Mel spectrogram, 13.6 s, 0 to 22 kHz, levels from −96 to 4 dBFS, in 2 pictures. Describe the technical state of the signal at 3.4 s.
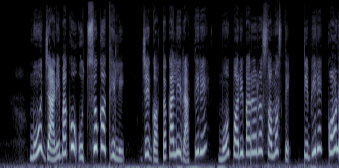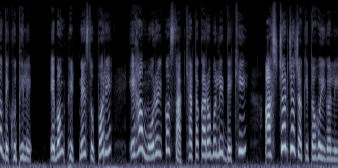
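At 3.4 s the speech signal is intact, with no audible fault at that moment.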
